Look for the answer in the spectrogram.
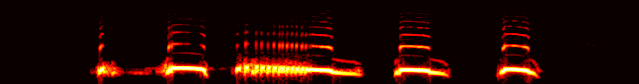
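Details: Close, clear spotted dove cooing: a quick note, a hoarse double coo, a long sliding croo that dips at the end, and two short low coos, with nothing else audible.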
